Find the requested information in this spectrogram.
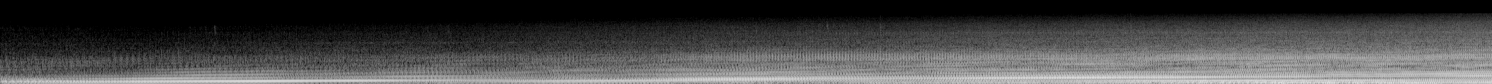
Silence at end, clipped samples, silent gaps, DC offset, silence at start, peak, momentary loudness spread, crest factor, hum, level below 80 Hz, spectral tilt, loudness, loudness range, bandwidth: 0 s; under 0.1%; none; under 0.1%; 0 s; 0 dBFS; 8 LU; 12 dB; none; -24 dBFS; -8 dB/octave; -14 LUFS; 7 LU; 10 kHz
